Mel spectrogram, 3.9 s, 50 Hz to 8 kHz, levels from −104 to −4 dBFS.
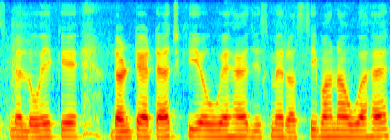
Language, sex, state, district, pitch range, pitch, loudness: Hindi, male, Jharkhand, Garhwa, 135-140 Hz, 140 Hz, -18 LUFS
